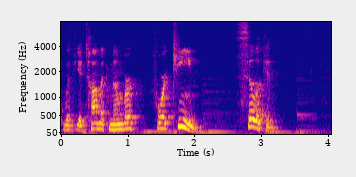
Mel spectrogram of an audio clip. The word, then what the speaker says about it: silicon: Silicon. Not to be confused with silicone, which is a plastic resin that's not the same thing. Silicon is different than silicone.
